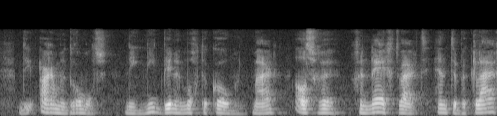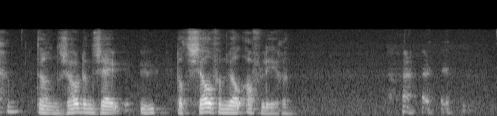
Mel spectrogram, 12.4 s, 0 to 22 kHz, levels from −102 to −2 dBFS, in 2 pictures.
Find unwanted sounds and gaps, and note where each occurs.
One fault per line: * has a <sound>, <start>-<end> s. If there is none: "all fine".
* has a laugh, 11.0-12.1 s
